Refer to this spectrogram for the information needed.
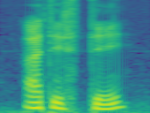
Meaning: to attest; to support with evidence
- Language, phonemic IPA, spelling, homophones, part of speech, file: French, /a.tɛs.te/, attester, attesté / attestée / attestées / attestés / attestez, verb, Fr-attester.ogg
